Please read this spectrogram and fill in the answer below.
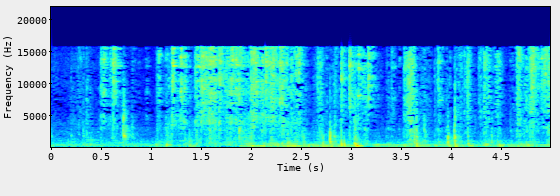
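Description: Steel spoons and cutlery clinking and rattling in a metal cutlery rack as a small spoon is picked out, a string of sharp clinks.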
